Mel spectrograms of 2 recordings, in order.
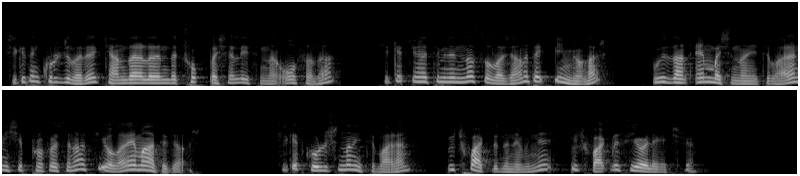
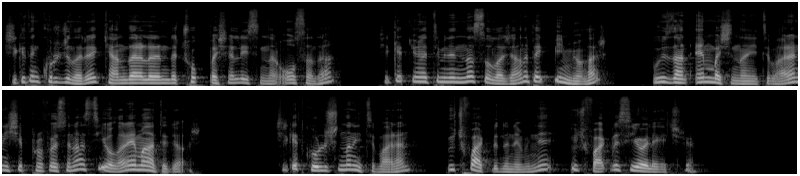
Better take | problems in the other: second | muffled; very; fading above 4 kHz

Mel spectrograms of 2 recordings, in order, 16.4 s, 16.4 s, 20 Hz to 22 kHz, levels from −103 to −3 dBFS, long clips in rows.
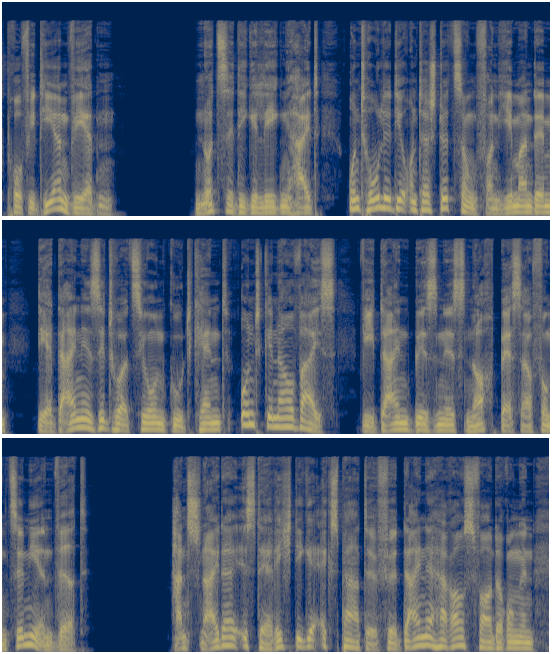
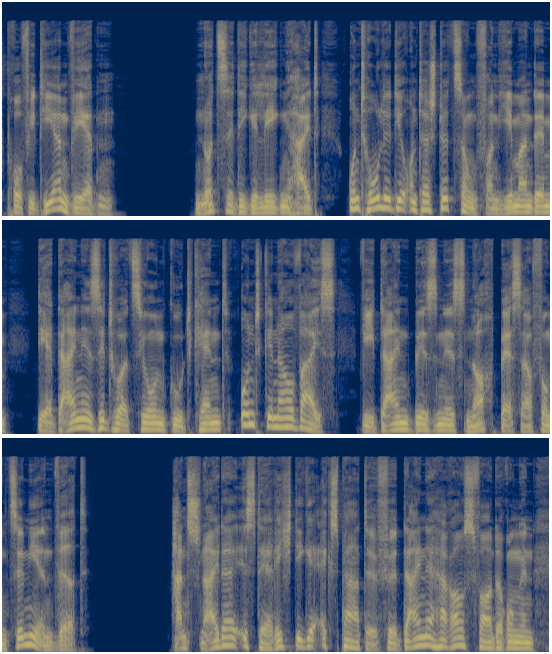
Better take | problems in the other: neither | none

